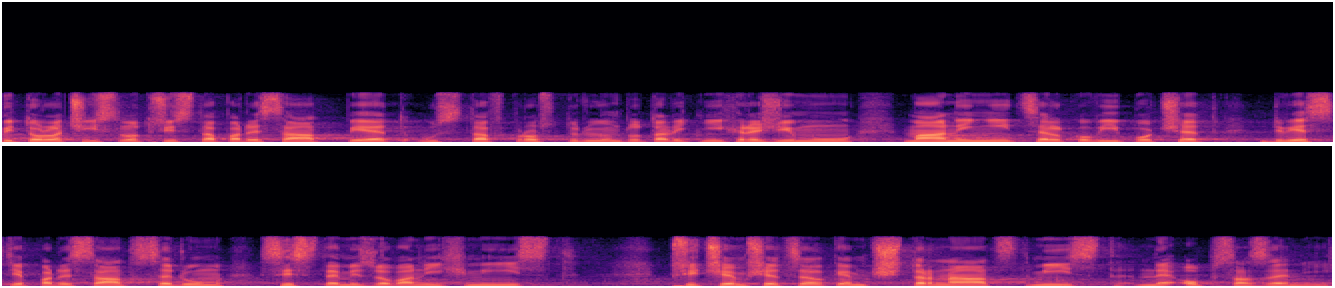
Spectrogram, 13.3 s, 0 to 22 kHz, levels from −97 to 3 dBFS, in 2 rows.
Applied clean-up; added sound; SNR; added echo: none; none; none; none.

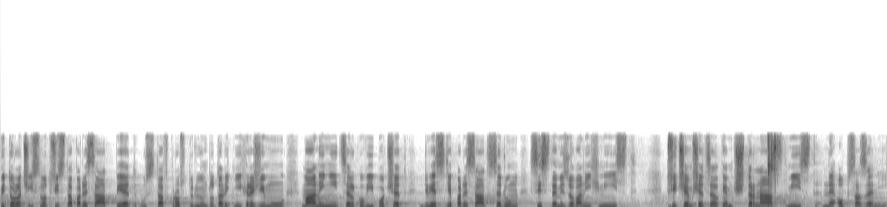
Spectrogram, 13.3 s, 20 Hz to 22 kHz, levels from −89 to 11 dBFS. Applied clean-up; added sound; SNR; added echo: none; Coin (dropping); -1 dB; none.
